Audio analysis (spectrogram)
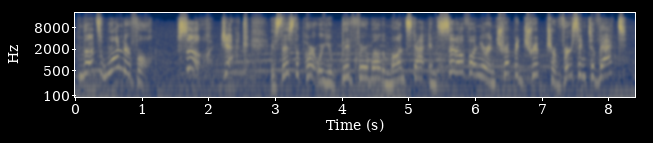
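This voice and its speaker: A woman's voice: very high voice, very animated, normal speed. A woman voicing a youthful, boyish bard in a video game, whimsical and articulate with a playful lilt. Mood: cheerful. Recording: loud background music. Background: music.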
